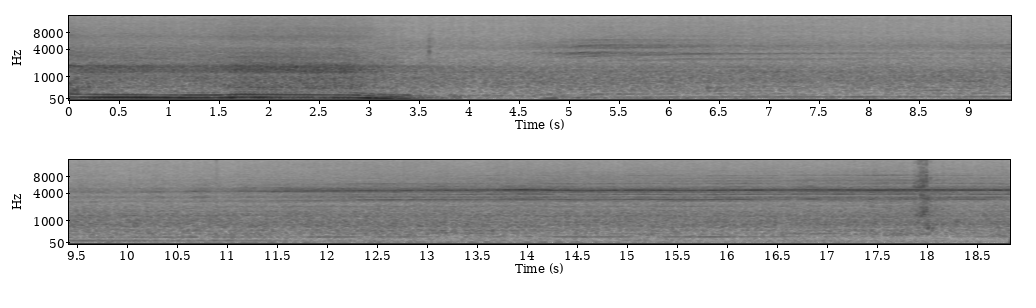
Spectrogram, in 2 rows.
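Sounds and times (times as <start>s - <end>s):
outboard motor: 0.0s - 6.9s, 17.8s - 18.4s.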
